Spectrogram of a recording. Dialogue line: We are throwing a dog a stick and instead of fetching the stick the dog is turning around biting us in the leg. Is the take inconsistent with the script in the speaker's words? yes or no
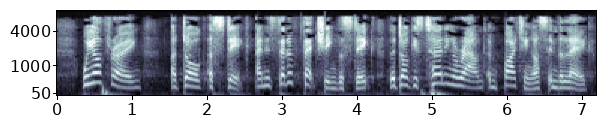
yes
